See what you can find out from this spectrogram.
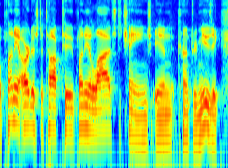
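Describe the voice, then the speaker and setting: The man has a normal speaking voice, lively intonation and a moderate pace. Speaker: interviewer for a country music magazine and radio show. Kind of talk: interview questions.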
